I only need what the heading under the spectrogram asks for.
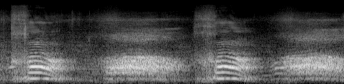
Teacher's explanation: الخاء فين في الحلق مش اقصى الحلق، لا ادنى الحلق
